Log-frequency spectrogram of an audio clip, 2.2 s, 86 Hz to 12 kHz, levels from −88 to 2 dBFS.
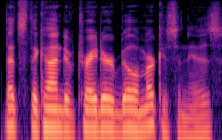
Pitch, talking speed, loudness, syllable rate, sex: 120 Hz, 215 wpm, -19 LUFS, 5.2 syllables/s, male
